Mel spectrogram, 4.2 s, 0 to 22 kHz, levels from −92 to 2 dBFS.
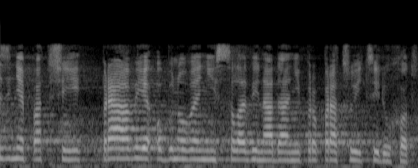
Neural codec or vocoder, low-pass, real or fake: none; 7.2 kHz; real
